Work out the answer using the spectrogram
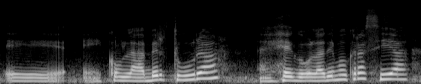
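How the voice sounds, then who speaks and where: A woman's voice: lowish voice, expressive, a little slow, muffled recording, a little hiss or hum. A Brazilian woman with a Brazilian Portuguese accent, a journalist and political analyst, answering interview questions in hesitant Spanish full of "eh" fillers.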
